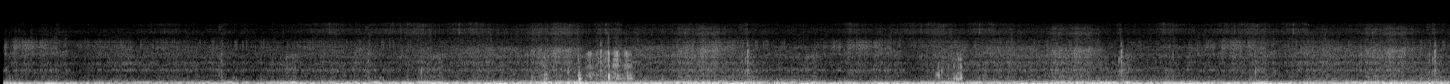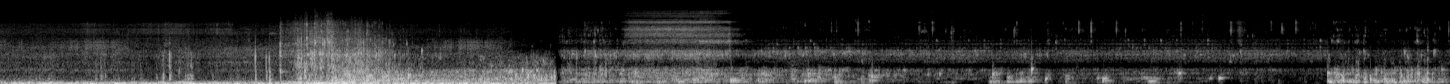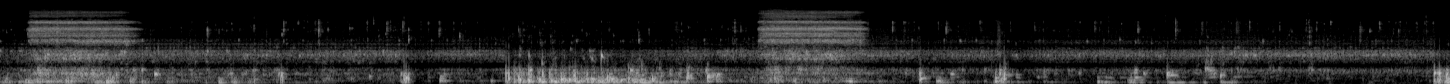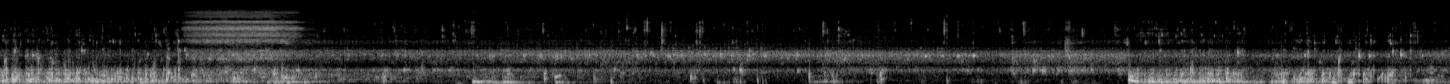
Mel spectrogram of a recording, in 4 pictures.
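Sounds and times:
low rumble: 0:00.0 - 0:20.1
water rushing and sloshing: 0:00.1 - 0:27.3
water gurgling and bubbling: 0:04.2 - 0:08.3, 0:14.2 - 0:42.2, 0:43.2 - 0:58.0
short bursts of hiss: 0:20.8 - 0:21.9, 0:29.3 - 0:30.4, 0:36.6 - 0:37.8, 0:45.4 - 0:46.6.

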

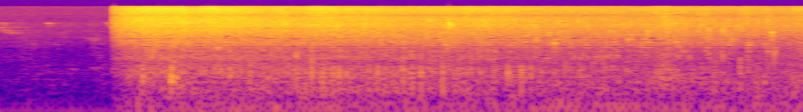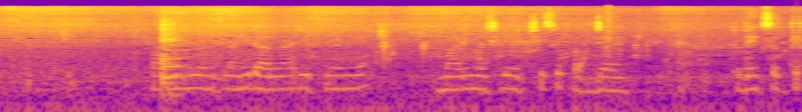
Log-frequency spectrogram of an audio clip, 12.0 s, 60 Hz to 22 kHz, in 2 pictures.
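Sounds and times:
water bubbling in pan: 0:00.9 - 0:12.0
water hissing in hot pan: 0:00.9 - 0:12.0.

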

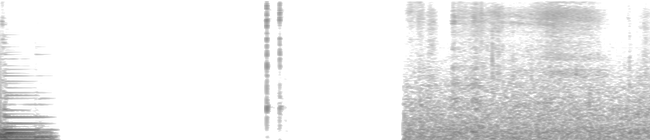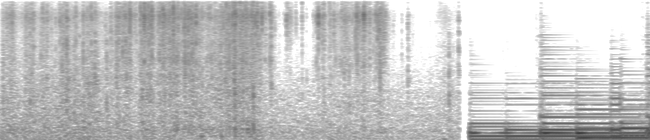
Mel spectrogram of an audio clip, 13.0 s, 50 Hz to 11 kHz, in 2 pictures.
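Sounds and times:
plastic and paper crinkling: 0:06.4 - 0:11.1.

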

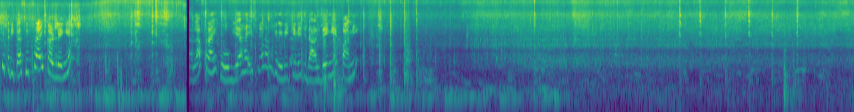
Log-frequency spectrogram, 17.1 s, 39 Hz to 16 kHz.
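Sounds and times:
spatula scraping a pan: 0:00.0 - 0:08.8
paste sizzling in hot oil: 0:00.0 - 0:17.0.

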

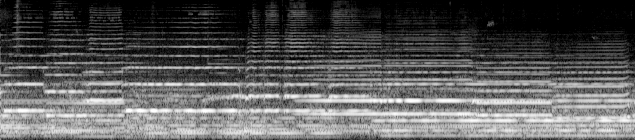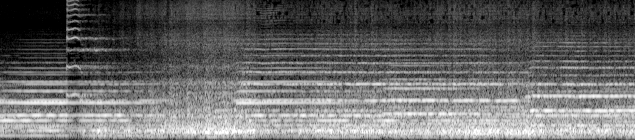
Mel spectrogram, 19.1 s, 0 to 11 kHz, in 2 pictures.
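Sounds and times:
brass band playing chords: 0:00.0 - 0:19.0
rushing noise: 0:10.6 - 0:19.0.

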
